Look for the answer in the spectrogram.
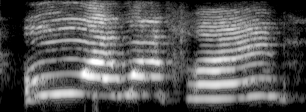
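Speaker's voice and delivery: high, loud burst of eagerness; excited eagerness. Real, not acted. Streamer hearing about a geography game, excited eagerness.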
